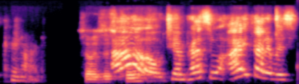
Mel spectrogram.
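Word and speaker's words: Cunard: that makes sense and she did pronounce it correctly it's kunard so is this oh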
